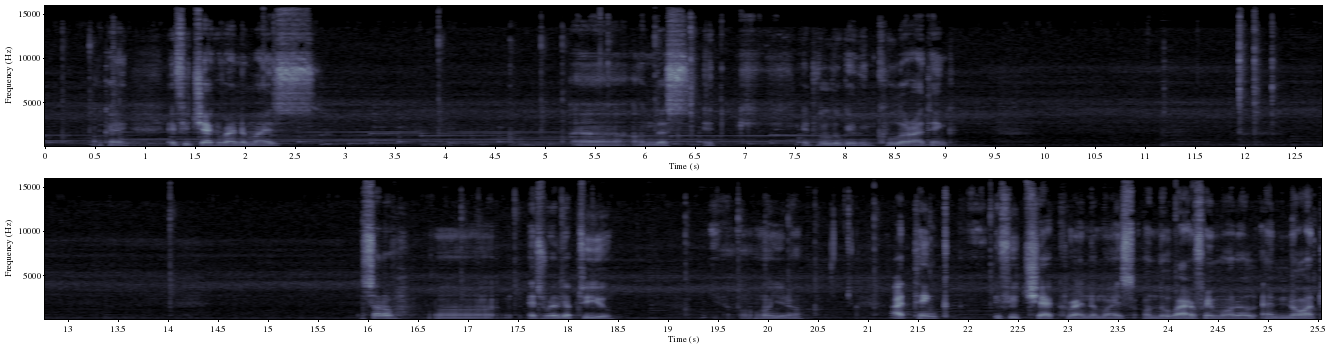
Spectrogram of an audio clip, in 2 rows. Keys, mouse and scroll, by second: 0.1 middle click, 0.1 scroll up 1, 0.4 scroll down 2, 0.9 middle click, 1.2 scroll down 1, 3.2 click, 4.2 middle click, 5.1 middle click, 5.7 click, 6.4 middle click, 6.5 space, 13.8 space, 14.1 middle click, 17.7 middle click, 17.7-18.1 scroll down 2, 18.1 shift+middle click, 18.3 scroll up 1, 18.5 middle click, 19.6-20.4 scroll up 3, 20.0 middle click, 20.4 middle click, 20.4 scroll down 2, 21.1 scroll up 1, 21.7 middle click, 22.4 middle click, 24.1 scroll down 1, 24.3 middle click, 25.4 middle click.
